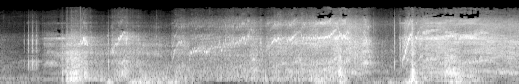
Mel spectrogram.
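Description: Arrma Big Rock electric RC monster truck driving hard: its electric motor whines and climbs in pitch as it accelerates. There are sharp thumps about a second in and again about six seconds in.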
